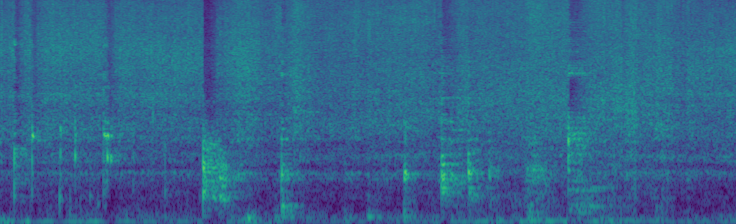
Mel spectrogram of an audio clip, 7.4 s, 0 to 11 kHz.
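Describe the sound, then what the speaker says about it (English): Satay beef with peppers and carrots is stir-fried in a hot pan, a constant close hiss of frying broken by repeated scrapes and tosses of the utensil. "We just want to stir fry this for about 2 or 3 minutes."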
